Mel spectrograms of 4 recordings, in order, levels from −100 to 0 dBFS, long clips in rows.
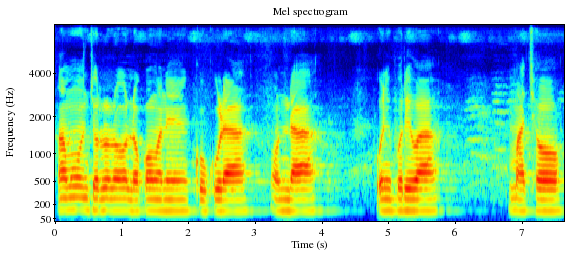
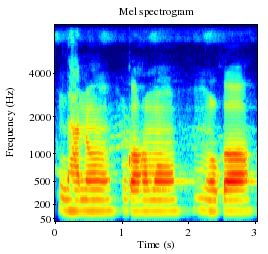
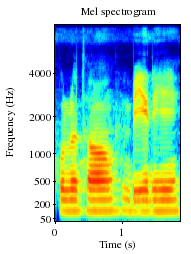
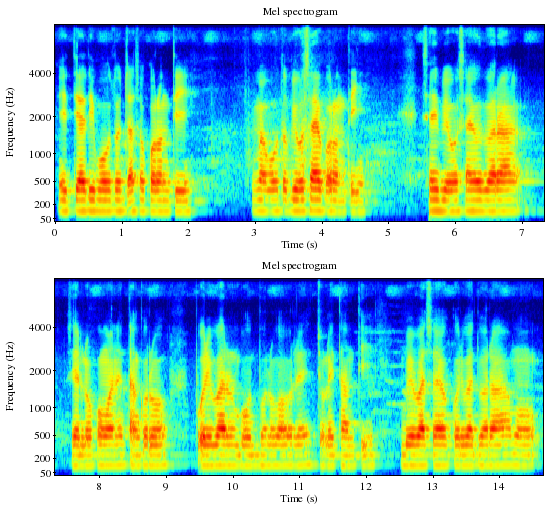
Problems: background conversations at intervals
